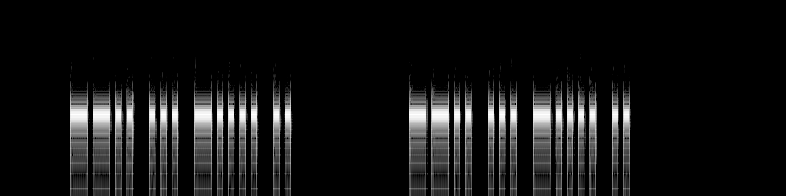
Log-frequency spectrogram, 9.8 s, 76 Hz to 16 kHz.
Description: Morse code, heard as a keyed tone, about 17 wpm, 700 Hz. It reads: ZS6I ZS6I
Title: DXCC-100 Call Signs - 4 Characters - Repeated 2x - 17wpm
